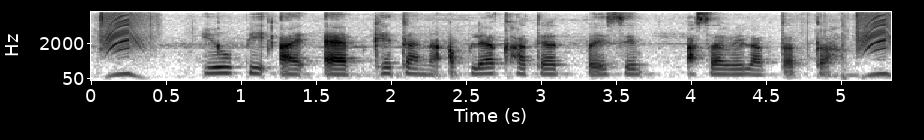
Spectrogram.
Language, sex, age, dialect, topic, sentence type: Marathi, male, 36-40, Standard Marathi, banking, question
